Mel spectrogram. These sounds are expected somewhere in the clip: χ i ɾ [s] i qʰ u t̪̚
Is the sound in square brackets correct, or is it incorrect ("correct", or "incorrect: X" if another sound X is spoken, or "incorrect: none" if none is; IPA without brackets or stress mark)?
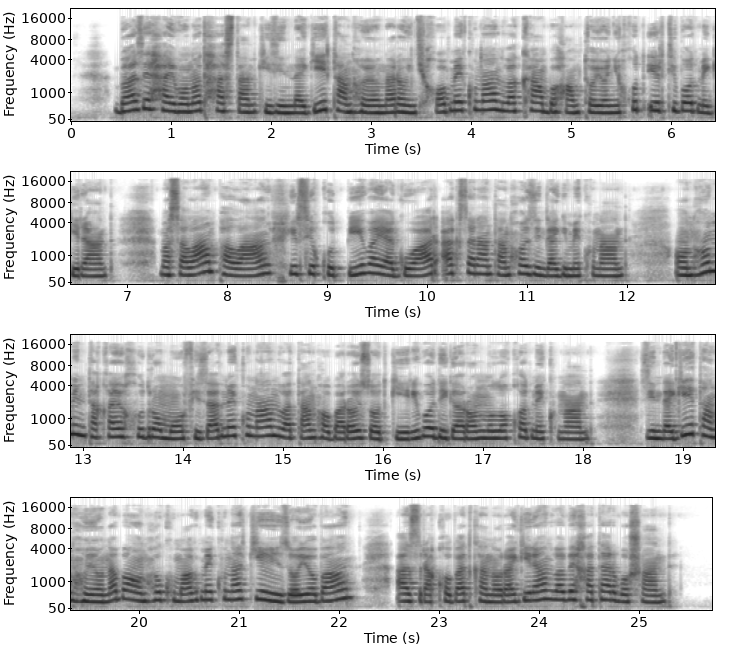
correct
